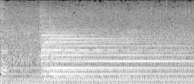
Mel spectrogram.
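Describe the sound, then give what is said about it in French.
Church bells ring out loudly, a fresh strike landing early and then a rich, sustained metallic hum lingering and slowly fading over a low background rumble. “les cloches bah, Peut-être on peut attendre que ça ah. s'arrête.”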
